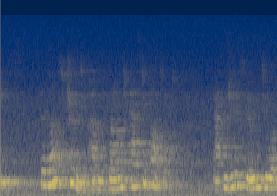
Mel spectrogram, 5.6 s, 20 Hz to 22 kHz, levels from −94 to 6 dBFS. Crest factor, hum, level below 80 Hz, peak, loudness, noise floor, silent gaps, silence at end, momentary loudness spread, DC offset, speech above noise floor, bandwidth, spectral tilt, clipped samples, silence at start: 14 dB; none; -44 dBFS; -8 dBFS; -22 LUFS; -41 dBFS; none; 0 s; 20 LU; 0.2%; 21 dB; 6.6 kHz; -9.5 dB/octave; under 0.1%; 0 s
